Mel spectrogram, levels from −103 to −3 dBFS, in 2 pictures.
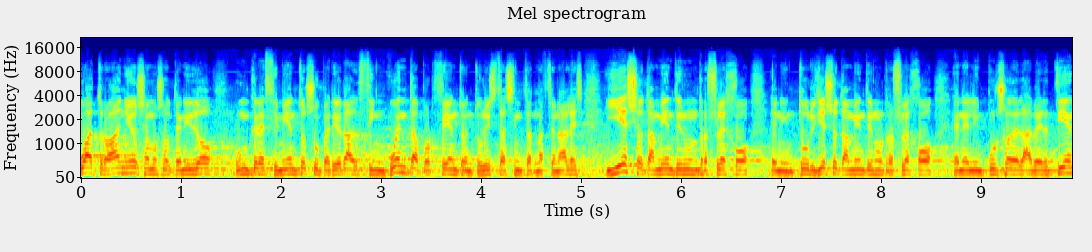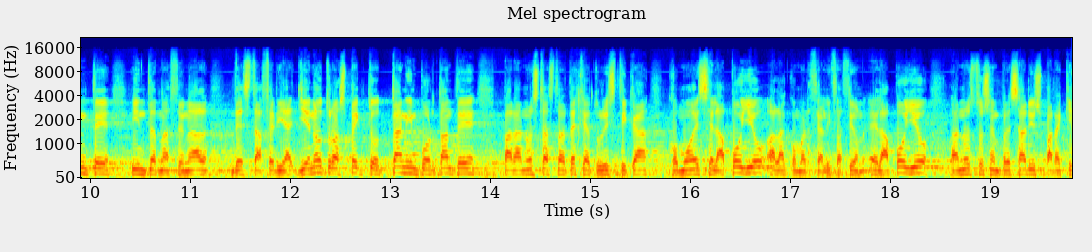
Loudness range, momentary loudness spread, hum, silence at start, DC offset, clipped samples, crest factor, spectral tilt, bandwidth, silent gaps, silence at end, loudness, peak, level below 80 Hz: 1 LU; 3 LU; none; 0 s; under 0.1%; under 0.1%; 14 dB; -5.5 dB/octave; 13.5 kHz; none; 0 s; -24 LUFS; -10 dBFS; -54 dBFS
